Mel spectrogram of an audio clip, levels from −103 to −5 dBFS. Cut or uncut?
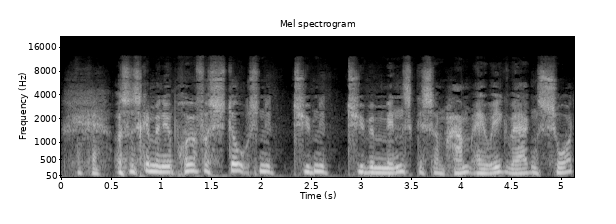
cut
